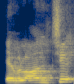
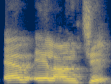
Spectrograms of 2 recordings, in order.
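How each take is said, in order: First: Said in the usual way. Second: "एव एलांचे" in separate pieces; split into parts. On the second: Shown as a demonstration. Teacher dividing a word for students, piece by piece. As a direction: break "एव एलांचे" after the opening एव. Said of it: "तीन part में तोड़े".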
